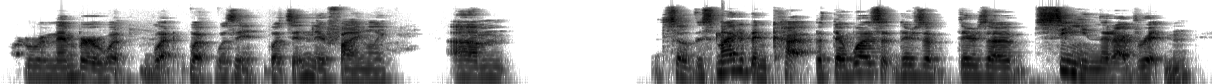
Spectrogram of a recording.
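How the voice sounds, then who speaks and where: At a moderate pace, a woman speaks with a very deep, low pitch and a somewhat breathy sound. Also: ordinary pitch variation. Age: 80s+. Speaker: author. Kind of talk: interview answer.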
